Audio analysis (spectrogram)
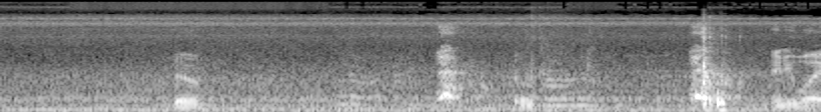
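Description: Honeybees buzz steadily around a nuc box on a tree, a soft, constant hum of many insects close by with a few louder passes near the microphone, and a brief word of speech.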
